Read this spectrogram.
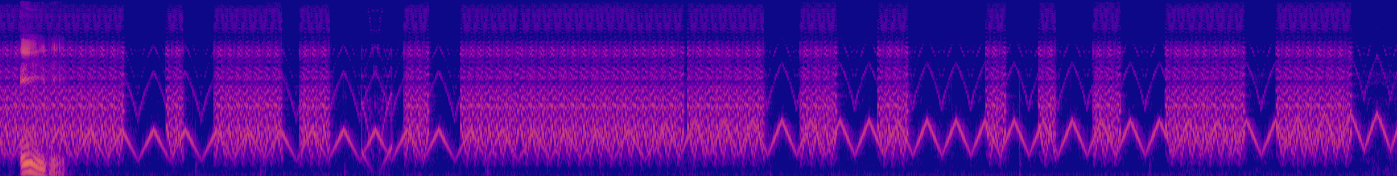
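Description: Quick electronic blips chirp rapidly.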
